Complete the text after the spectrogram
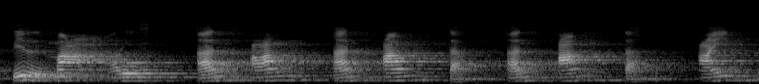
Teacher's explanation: Jadi idhar halqi karena alasannya ain termasuk huruf halqi, huruf yang keluar dari tenggorokan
